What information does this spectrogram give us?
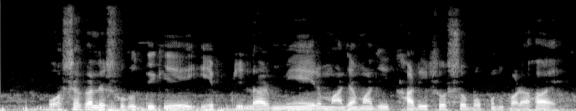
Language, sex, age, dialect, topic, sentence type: Bengali, male, 36-40, Standard Colloquial, agriculture, statement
